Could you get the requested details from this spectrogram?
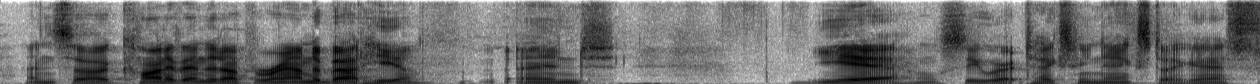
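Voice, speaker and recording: A man with an Australian accent, moderate pace, long and frequent pauses. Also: fairly low pitch for a man, ordinary pitch variation. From rural Queensland, Australia. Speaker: portrait photographer. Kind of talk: interview, casual chat. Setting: studio.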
